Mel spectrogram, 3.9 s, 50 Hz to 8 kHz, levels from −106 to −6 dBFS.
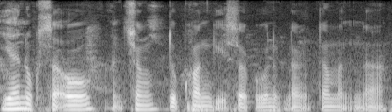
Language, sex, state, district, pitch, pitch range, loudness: Garo, male, Meghalaya, West Garo Hills, 120 Hz, 105-135 Hz, -19 LUFS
